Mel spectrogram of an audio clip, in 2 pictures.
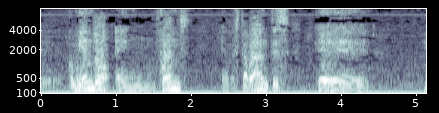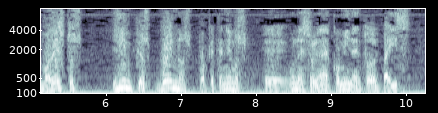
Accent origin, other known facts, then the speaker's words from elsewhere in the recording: Tabasco, Mexico; Sí, en mi tierra y en mi agua.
